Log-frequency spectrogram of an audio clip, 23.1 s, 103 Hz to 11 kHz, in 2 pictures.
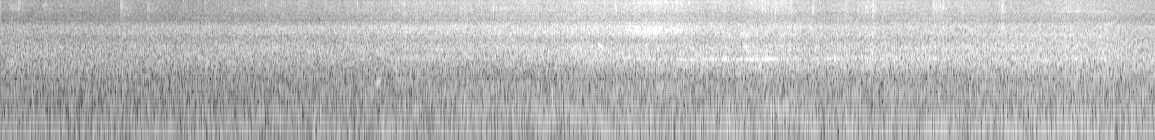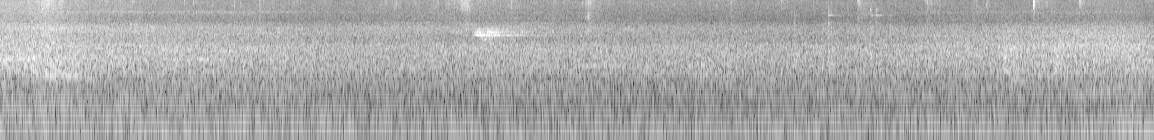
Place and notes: Night in the park, Traffic Sound
Please turn up the volume
Binaural recordings, Zoom H4n+ Soundman OKM II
